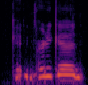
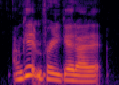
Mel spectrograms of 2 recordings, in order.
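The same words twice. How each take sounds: First: Softer and higher to self; quiet higher aside. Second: Said in the usual way. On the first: Real, not acted. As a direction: mutter it under your breath, higher.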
